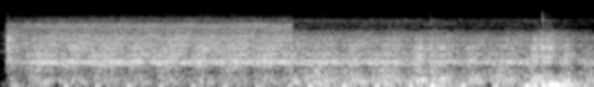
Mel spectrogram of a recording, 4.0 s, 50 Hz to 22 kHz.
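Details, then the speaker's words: RWD Ford Fusion with swapped 2016 Mustang EcoBoost drivetrain, starter bypassed after no crank via the relay: quick cranking, then a rough, uneven, lumpy run as it barely starts and struggles; fans come on and fuel smell; cause unconfirmed. "if I bypass the starter fans came on so that's weird it kind of started they smell fuel I think it's going to"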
